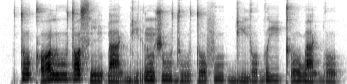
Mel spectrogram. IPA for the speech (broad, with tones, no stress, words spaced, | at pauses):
to˦kʼɔ˨˦luː˦dɔ˦ sĩ˨ɡ͡ba˨ ɡ͡bi˨rũ˦ʃuː˦ duː˨to˨fuː˦ ɡ͡bi˨jo˨ɡʷiː˦ kʼo˨˦wa˨ɡ͡bo˨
